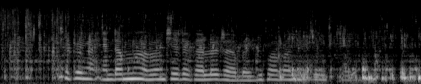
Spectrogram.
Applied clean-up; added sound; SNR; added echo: neural mask model RNNoise.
